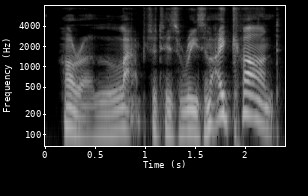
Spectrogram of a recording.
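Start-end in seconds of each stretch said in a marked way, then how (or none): 1.7-2.4 higher and louder, in dread; desperate cry. A narrator's reading. Stefan refusing Eberhauer's lesson, a desperate cry. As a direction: beg off, frightened.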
